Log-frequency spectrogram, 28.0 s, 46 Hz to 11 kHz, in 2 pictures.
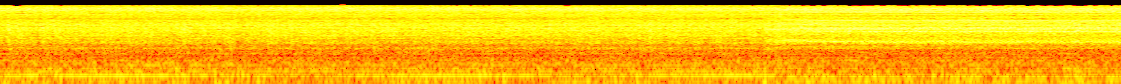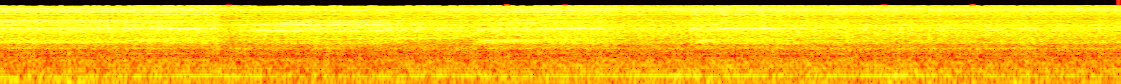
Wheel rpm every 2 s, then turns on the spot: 230, 230, 230, 230, 230, 210, 210, 210, 220, 220, 220, 230, 230, 230.
none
